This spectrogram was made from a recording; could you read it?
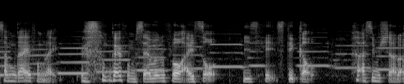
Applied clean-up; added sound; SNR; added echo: none; Wind instrument, woodwind instrument; 8 dB; none.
